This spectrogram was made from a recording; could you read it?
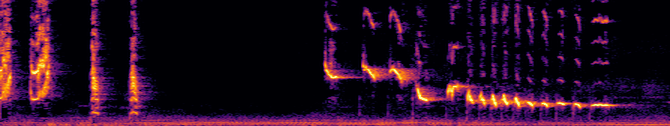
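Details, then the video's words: Cucak ijo, the greater green leafbird, used as a master song: scattered high ticks, then descending whistles leading into a fast, even trill of downslurred notes about eight per second. "SUARA MASTERAN CUCAK IJO GACOR.buat masteran burung kicau"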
